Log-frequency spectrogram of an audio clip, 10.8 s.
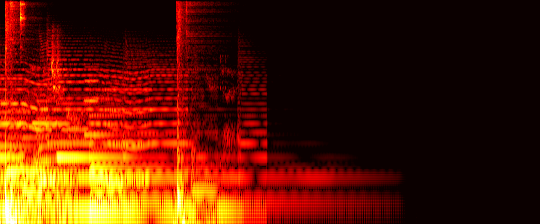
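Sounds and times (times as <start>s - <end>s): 
person singing: 0.0s - 3.8s.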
